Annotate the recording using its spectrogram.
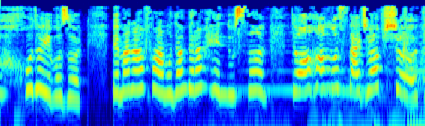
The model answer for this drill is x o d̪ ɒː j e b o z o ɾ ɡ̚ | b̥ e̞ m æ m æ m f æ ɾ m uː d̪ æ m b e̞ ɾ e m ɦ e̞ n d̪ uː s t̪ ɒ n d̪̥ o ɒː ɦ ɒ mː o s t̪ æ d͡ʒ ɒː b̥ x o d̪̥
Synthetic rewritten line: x o d̪ ɒː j e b o z o ɾ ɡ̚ | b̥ e̞ m æ n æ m f æ ɾ m uː d̪ æ m b e̞ ɾ æ m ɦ e̞ n d̪ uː s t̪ ɒ n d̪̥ o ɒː ɦ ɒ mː o s t̪ æ d͡ʒ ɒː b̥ ʃ o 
